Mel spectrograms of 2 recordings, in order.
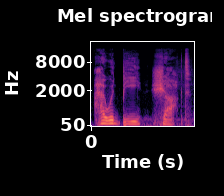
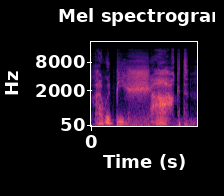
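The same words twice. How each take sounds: First: Said in the usual way. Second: Unvoiced, slow whisper of shocked. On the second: Shown as a demonstration. Doubting the recording still runs, a slow muttered whisper. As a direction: breathe it out as a hushed aside.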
